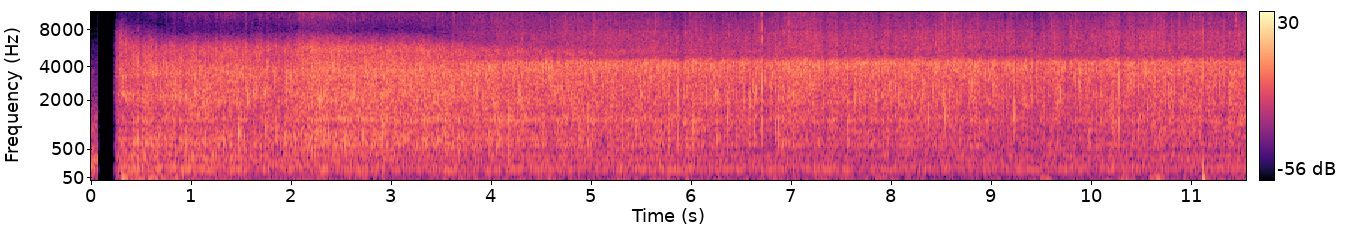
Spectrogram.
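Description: Food frying in hot oil in a pan, a steady dense sizzle that starts abruptly just after the beginning.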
